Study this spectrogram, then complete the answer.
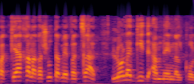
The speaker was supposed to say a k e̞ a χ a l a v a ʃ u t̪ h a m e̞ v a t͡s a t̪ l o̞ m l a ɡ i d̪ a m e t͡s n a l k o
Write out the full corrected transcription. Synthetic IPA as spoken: a k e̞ a χ a l a ʁ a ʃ u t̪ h a m e̞ v a t͡s a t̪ l o̞ l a ɡ i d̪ a m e n a l k o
